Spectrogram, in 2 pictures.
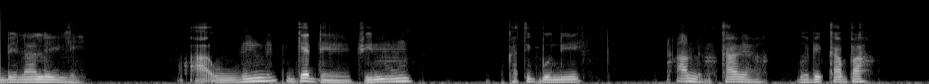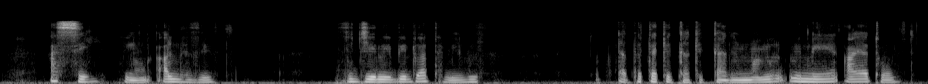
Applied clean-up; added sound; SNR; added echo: neural diffusion model UNIVERSE++.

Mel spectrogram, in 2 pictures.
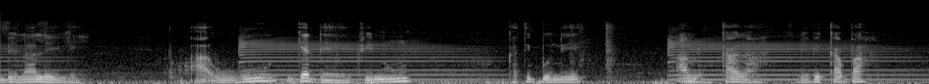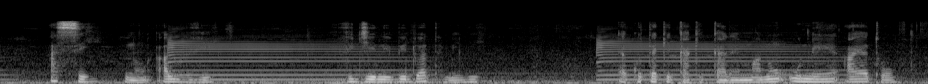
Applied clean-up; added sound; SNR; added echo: none; Wind instrument, woodwind instrument; 12 dB; none.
